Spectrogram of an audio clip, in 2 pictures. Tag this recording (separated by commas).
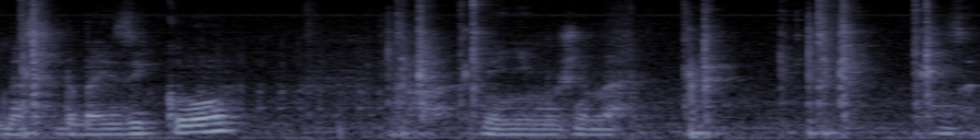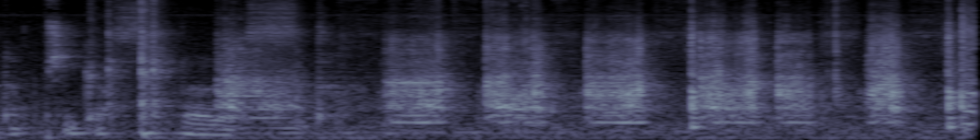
Printer, Speech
